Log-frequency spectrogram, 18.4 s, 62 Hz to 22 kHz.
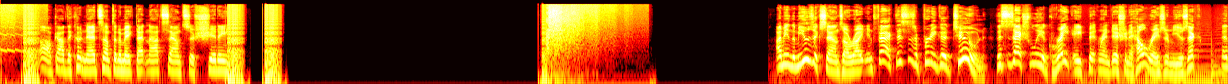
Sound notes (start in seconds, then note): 3.7 weapon firing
